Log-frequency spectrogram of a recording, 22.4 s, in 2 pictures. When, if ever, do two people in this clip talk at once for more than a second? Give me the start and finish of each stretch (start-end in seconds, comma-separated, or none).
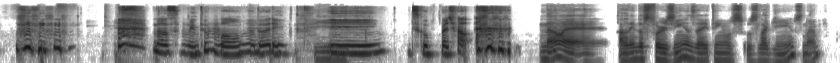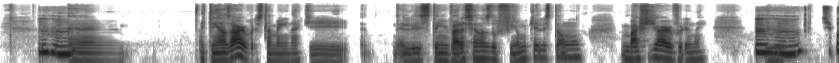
none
